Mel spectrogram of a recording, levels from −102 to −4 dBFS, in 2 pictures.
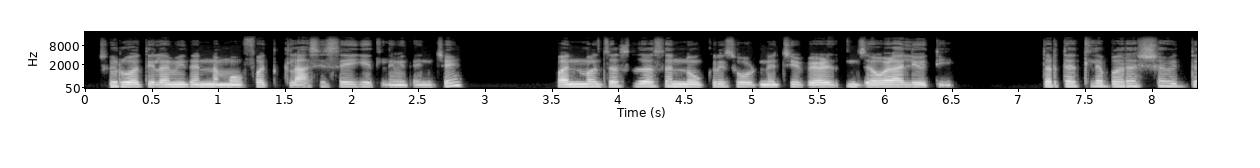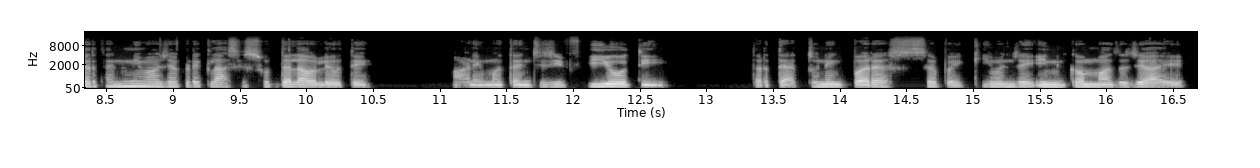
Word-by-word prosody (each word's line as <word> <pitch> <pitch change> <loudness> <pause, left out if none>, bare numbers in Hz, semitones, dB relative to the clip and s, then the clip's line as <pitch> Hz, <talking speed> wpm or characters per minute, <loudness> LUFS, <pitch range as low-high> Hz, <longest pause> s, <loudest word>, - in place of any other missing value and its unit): सुरुवातीला 145 -1 +3
मी 140 0 +5
त्यांना 140 0 +4
मोफत 135 +1 +2
क्लासेसही 140 +3 -1
घेतले 135 -4 -4
मी 120 - +4
त्यांचे. 120 - -1 0.8
पण 145 0 +7
मग, 155 +1 +4
जसं, 155 0 -1
जसं 155 0 +2
नोकरी 145 +1 +2
सोडण्याची 140 0 0
वेळ 135 +1 +5 0.2
जवळ 135 +1 +5
आली 135 0 +2
होती, 235 - -1 0.7
तर 160 - +4
त्यातल्या 170 +1 +1
बऱ्याचशा 170 +1 0
विद्यार्थ्यांनी 160 0 -1
माझ्याकडे 150 -1 -3
क्लासेससुद्धा 145 0 -5
लावले 135 -2 0
होते. 125 -1 -3 0.7
आणि 120 +1 -3
मग 125 +2 -1
त्यांची 130 +1 -2
जी 140 0 -5
फी 155 +2 -1
होती, 165 - +3 0.7
तर - - -5
त्यातून 140 +4 -3
एक 145 - +1
बऱ्याचशापैकी 135 - -3
म्हणजे 145 0 -1
इन्कम 140 +1 +1
माझं 135 0 -1
जे 140 - +1
आहे, 125 -1 -2
145 Hz, 145 wpm, -23 LUFS, 135-150 Hz, 0.8 s, पण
